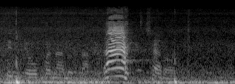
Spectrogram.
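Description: A young woman squeals loudly.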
